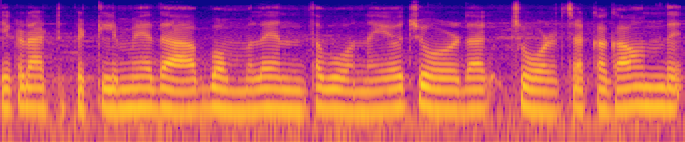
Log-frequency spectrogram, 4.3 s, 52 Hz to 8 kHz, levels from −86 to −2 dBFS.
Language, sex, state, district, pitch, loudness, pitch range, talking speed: Telugu, female, Andhra Pradesh, Krishna, 170 Hz, -16 LUFS, 165-175 Hz, 140 wpm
